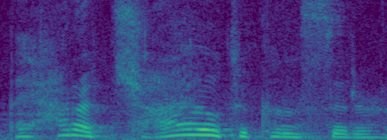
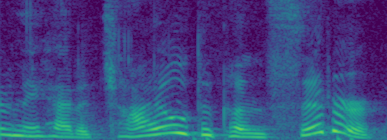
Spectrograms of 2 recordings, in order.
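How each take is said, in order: First: Softer echo. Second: Said in the usual way. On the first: A narrator's reading. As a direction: repeat it much softer, as an echo. Echoed repeat, much softer.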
